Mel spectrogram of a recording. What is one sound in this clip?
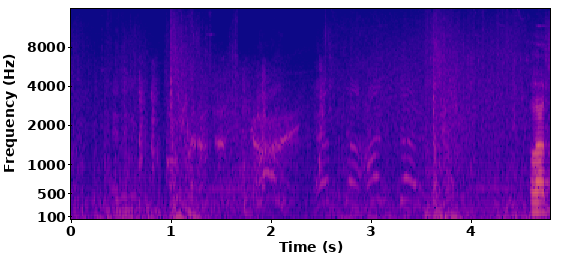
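A sniper rifle fires a sharp shot.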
